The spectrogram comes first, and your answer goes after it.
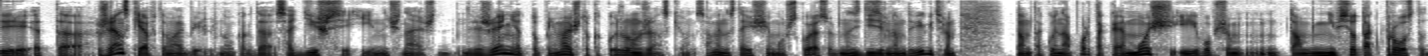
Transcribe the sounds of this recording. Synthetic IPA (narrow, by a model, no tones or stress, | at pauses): iɾʲɪʔɛ̰t̪ə̰ʐɛnskʲɪjɐft̪əmɐbʲḭlʲnokaɡd̪a̰sɐdʲiʂsʲə̰inət͡ɕɪnajɪ̰ʂd̪vʲɪʐɛnʲɪjət̪o̞pənʲɪmajɪʂʂt̪o̞kɐko̞̰jʐɨo̞nʐɛnskʲɪjo̞̰nsamɨjnəst̪ɐjæɕːɪ̰jmʊʂsko̞̰jɐ̰so̞bʲɪnːəzʲdʲizʲɪlʲnɨmd̪vʲiɡəɨtʲɪlʲɪmt̪amt̪ɐko̞jnɐpo̞rt̪ɐkajəmo̞ɕḭvo̞pɕːɪmt̪amnʲɪfsʲo̞t̪akpɾo̞st̪ə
